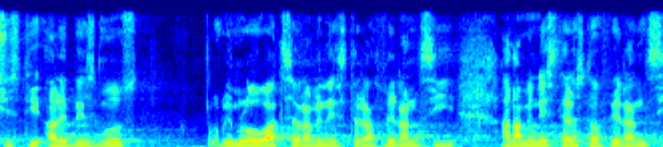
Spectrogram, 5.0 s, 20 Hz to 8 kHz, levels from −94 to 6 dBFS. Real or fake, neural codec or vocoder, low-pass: real; none; 7.2 kHz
